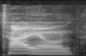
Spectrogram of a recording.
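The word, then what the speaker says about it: Taillon: now that i've seen jameson ty own and it's pronounced ty own um now that i've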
